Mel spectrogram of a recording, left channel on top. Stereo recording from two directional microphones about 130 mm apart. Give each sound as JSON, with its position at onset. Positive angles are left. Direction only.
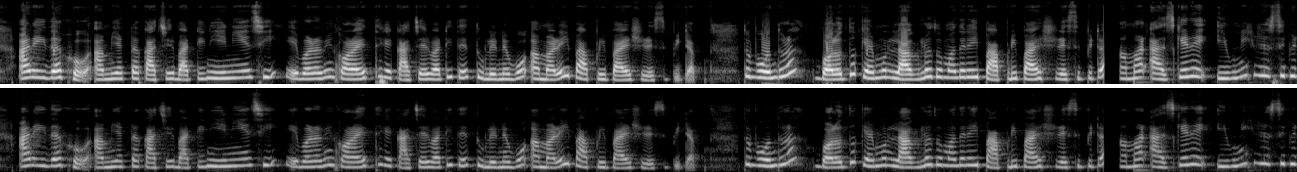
{"t": 0.2, "sound": "speech", "side_deg": 40}
{"t": 7.4, "sound": "a woman's voice", "side_deg": 25}
{"t": 11.3, "sound": "speech", "side_deg": 45}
